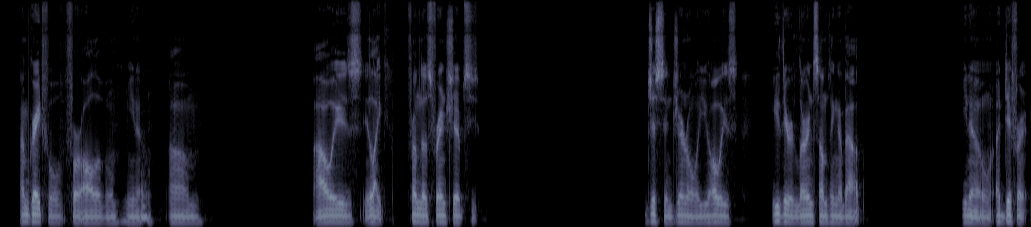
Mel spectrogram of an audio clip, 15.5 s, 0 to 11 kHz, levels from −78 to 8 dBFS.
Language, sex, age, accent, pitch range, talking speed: English, male, 20-39, American, 80-90 Hz, 110 wpm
